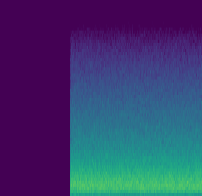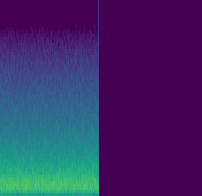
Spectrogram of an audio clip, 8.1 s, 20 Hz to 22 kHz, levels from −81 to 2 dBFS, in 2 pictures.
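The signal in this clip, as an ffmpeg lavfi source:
ffmpeg -f lavfi -i "anoisesrc=color=white:duration=4.6:sample_rate=44100:seed=1,highpass=frequency=970,lowpass=frequency=1700,volume=-0.3dB" out.wav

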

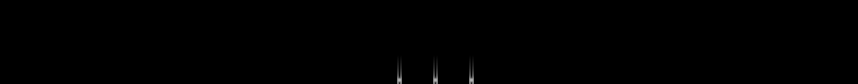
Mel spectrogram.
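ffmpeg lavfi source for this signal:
ffmpeg -f lavfi -i "aevalsrc='0.106*sin(2*PI*200*mod(t,0.36))*lt(mod(t,0.36),6/200)':duration=1.08:sample_rate=44100" out.wav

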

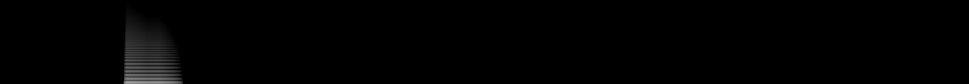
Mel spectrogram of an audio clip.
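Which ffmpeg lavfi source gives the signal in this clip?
ffmpeg -f lavfi -i "aevalsrc='0.0398*(2*lt(mod(87.9*t,1),0.5)-1)':duration=0.594:sample_rate=44100,afade=type=in:duration=0.026,afade=type=out:start_time=0.026:duration=0.203:silence=0.596,afade=type=out:start_time=0.35:duration=0.244" out.wav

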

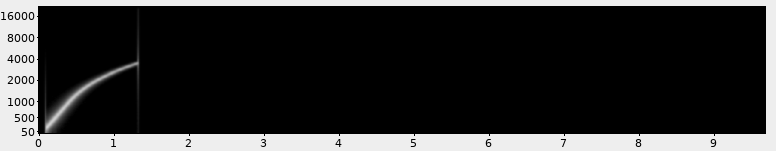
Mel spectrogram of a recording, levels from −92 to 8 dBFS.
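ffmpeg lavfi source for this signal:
ffmpeg -f lavfi -i "aevalsrc='pow(10,(-6-17*t/1.23)/20)*sin(2*PI*(150*t+3350*t*t/(2*1.23)))':duration=1.23:sample_rate=44100" out.wav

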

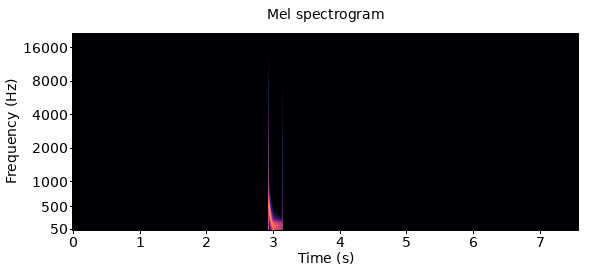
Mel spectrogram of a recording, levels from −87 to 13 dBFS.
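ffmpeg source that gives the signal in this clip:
ffmpeg -f lavfi -i "aevalsrc='0.473*pow(10,-3*t/0.42)*sin(2*PI*(600*0.065/log(110/600)*(exp(log(110/600)*min(t,0.065)/0.065)-1)+110*max(t-0.065,0)))':duration=0.21:sample_rate=44100" out.wav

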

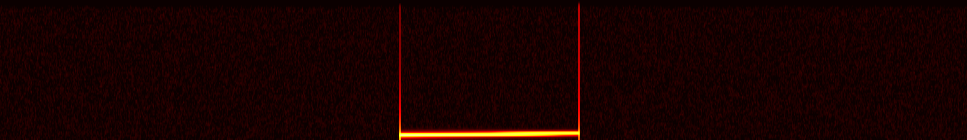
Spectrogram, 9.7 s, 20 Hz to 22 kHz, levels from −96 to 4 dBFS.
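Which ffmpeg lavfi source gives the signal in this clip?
ffmpeg -f lavfi -i "aevalsrc='pow(10,(-6-10*t/1.79)/20)*sin(2*PI*902*1.79/(5*log(2)/12)*(exp(5*log(2)/12*t/1.79)-1))':duration=1.79:sample_rate=44100" out.wav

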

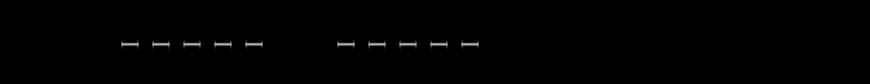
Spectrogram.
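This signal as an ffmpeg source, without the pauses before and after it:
ffmpeg -f lavfi -i "aevalsrc='0.168*sin(2*PI*2510*t)*clip(min(mod(mod(t,2.16),0.31),0.16-mod(mod(t,2.16),0.31))/0.005,0,1)*lt(mod(t,2.16),1.55)':duration=4.32:sample_rate=44100" out.wav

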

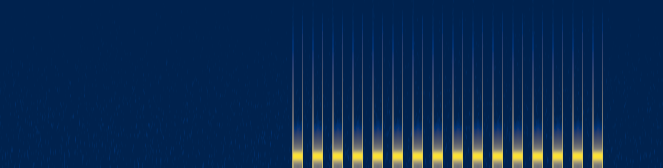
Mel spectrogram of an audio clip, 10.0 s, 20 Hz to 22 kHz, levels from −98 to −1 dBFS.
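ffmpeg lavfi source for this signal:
ffmpeg -f lavfi -i "aevalsrc='0.596*sin(2*PI*240*mod(t,0.3))*lt(mod(t,0.3),34/240)':duration=4.8:sample_rate=44100" out.wav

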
